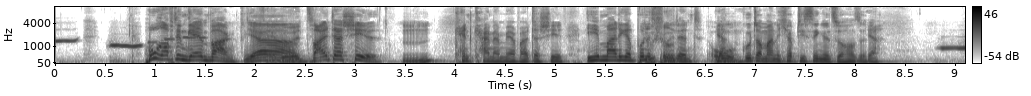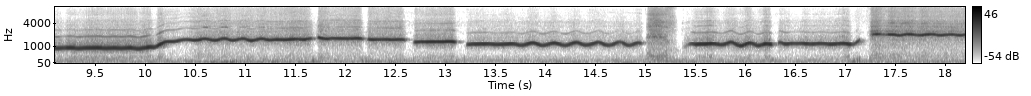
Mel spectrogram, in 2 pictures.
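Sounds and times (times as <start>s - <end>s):
person whistling a slow film melody: 0.0s - 1.4s, 8.8s - 18.2s
speech: 0.9s - 8.5s.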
